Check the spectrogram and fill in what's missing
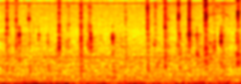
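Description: Quick keystrokes on a computer keyboard, a light, steady patter of clicks lasting a couple of seconds over a faint background hum.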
